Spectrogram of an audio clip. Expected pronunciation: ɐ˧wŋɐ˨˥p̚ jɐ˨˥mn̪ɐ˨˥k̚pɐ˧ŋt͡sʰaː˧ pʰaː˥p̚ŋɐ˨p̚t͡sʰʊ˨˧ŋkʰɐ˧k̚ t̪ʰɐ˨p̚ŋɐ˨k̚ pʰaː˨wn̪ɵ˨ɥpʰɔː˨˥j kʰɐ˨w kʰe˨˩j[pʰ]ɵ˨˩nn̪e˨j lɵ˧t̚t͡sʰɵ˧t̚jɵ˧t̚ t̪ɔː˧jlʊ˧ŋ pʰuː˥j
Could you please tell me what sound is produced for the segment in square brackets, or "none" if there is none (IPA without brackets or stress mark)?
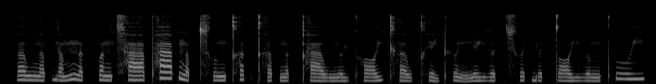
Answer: pʰ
